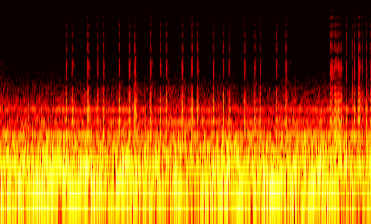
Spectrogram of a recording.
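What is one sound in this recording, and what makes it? Train wheels click rapidly over rail joints.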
